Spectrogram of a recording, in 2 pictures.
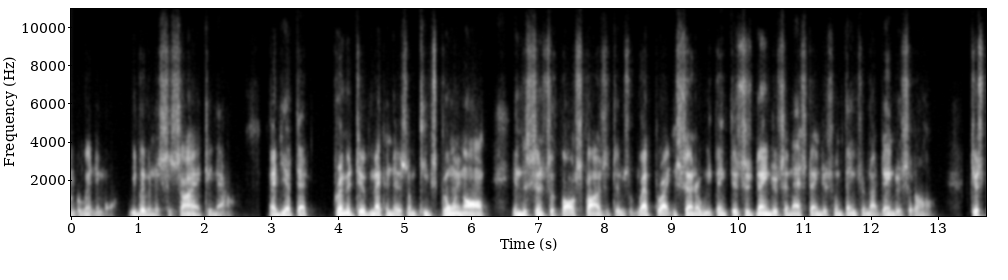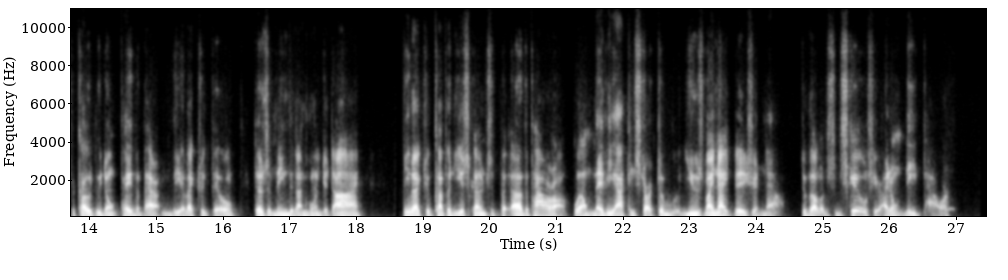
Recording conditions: video call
